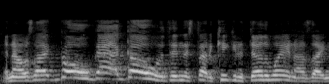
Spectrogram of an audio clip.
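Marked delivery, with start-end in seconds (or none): 0.6-1.6 high retold fan cheer; urgent sideline cheering; excited cheer. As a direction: cheer the player on, pitched up.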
